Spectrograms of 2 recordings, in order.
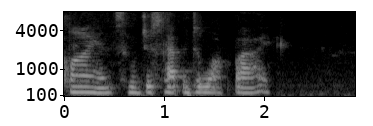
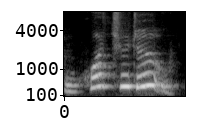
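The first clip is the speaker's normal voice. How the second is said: much higher, louder and slow, in mock astonishment; shocked friends; 12 semitones higher, 10 dB louder, slower than usual. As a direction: gasp it out like the friends seeing the new hair. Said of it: "all her girlfriends went".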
